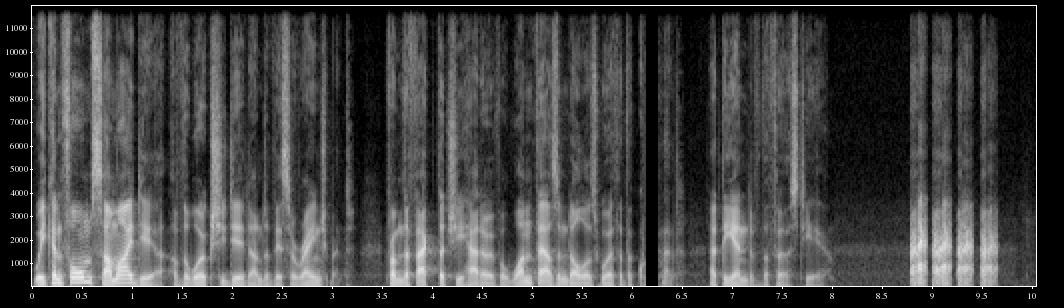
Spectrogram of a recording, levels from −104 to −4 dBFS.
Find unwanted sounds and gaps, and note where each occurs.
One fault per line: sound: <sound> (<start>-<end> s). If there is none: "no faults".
sound: dropout (6.1-6.3 s)
sound: laugh (8.8-9.7 s)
